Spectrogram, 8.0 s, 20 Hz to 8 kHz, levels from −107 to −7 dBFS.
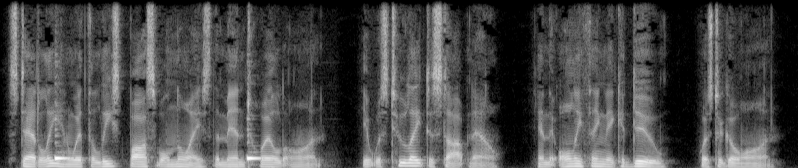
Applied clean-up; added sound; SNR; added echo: none; Cowbell; -3 dB; none.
